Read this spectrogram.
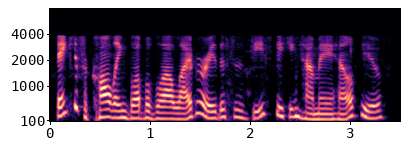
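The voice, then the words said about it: Polite customer service phone voice. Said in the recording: “my customer service voice”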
